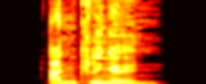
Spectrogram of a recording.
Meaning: 1. to make a missed call, to drop call (US), to beep (Africa), (to get the other person to call back) 2. to call, to telephone (especially South Germany, Switzerland, Austria) 3. to ring a doorbell
- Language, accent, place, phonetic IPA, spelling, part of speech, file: German, Germany, Berlin, [ˈanˌklɪŋl̩n], anklingeln, verb, De-anklingeln.ogg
